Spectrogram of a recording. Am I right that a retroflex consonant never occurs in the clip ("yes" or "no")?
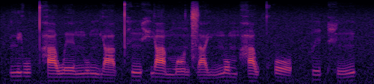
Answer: yes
